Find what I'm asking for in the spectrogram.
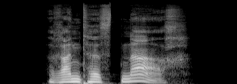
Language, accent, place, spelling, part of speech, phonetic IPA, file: German, Germany, Berlin, ranntest nach, verb, [ˌʁantəst ˈnaːx], De-ranntest nach.ogg
- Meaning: second-person singular preterite of nachrennen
